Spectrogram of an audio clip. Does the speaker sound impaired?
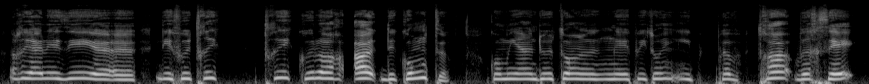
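Yes: Down syndrome; swallowing problems, slowness, childhood speech therapy to tone tongue.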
